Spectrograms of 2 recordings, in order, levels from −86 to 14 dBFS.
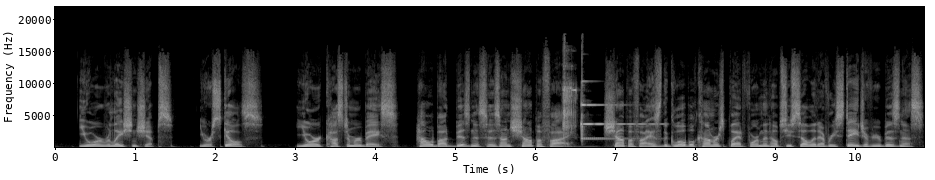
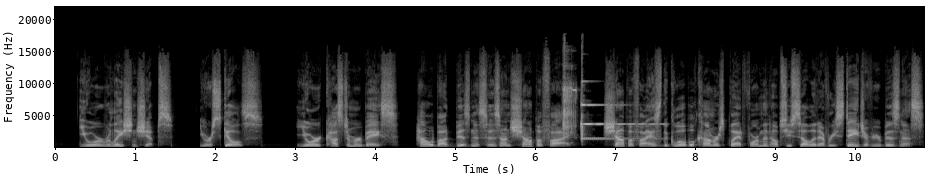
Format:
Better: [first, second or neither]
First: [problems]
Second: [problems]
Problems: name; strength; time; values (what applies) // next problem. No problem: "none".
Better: first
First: none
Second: thin; very; fading below 350 Hz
